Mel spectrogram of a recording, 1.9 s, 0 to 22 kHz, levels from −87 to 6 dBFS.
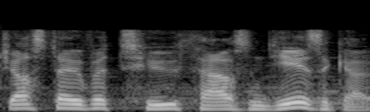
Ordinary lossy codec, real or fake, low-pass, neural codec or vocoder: MP3, 64 kbps; real; 7.2 kHz; none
